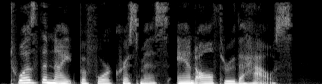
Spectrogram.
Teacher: If you consistently find pairs of unstressed syllables followed by a stressed one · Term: anapestic verse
